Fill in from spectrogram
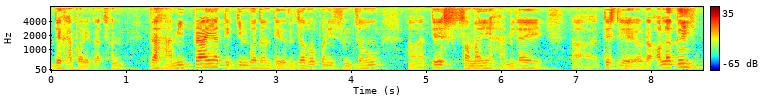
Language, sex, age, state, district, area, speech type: Nepali, male, 30-45, West Bengal, Darjeeling, rural, spontaneous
